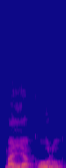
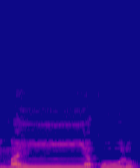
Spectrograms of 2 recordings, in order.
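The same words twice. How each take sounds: First: It runs straight through without a held nasal hum. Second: The merged sound is held with a nasal hum. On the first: The speaker calls it wrong. "jangan langsung" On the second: The speaker calls it right. "harus ada dengung"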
